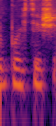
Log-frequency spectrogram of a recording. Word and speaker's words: British: So you've probably seen on the internet sometimes this kind of joke that we pronounce British as British. Like, you can hear it the way that I say it, that I don't pronounce this T very hard. I don't say British.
